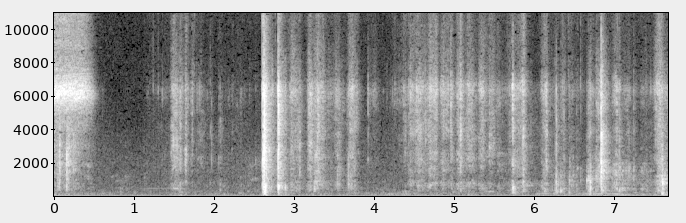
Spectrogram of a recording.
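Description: Cardboard packaging of an eyeshadow palette being handled: a brief swish at the start, a sharp click about two and a half seconds in, then small clicks, scraping and rustling as the palette is slid out of its cardboard sleeve.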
